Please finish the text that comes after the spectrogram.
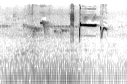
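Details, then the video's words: Prinia lure call used to provoke prinias into answering: a few thin, high chips, then one loud, steady whistled note held about a third of a second and a short closing note; faint background rustle. "PANCINGAN PRENJAK KEPALA MERAH,GACOR"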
